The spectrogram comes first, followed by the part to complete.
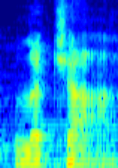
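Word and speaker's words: Luocha: Lo-cha! Is that right? I remember it. Lucha. Okay, so the O is silent. I thought it was Lucha, but I guess that would be OU, not UO, right?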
